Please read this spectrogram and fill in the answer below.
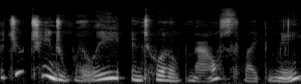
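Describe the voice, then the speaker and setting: Putting on a character voice, a woman speaks at a fairly slow pace with a medium pitch. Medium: read story.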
